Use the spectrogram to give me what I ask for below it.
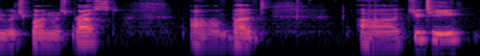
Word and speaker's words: Qt: bun was pressed but QT especially pronounced cute so cute has a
